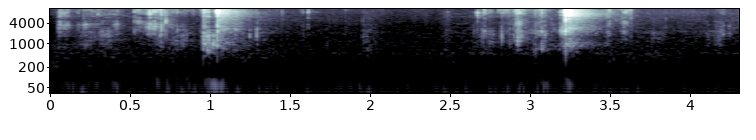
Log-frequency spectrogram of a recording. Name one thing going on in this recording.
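Scissors snip through roast chicken.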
